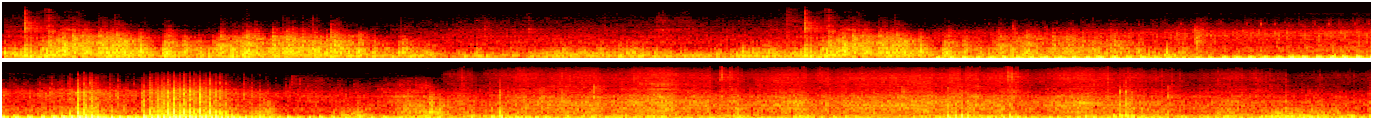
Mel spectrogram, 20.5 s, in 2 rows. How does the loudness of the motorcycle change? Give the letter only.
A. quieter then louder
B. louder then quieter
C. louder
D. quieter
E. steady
B.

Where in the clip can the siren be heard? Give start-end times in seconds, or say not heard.
not heard.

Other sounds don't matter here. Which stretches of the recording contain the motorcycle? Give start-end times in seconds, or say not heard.
7.0-20.5.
